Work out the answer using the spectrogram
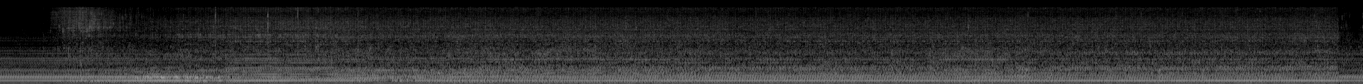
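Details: Six-month-old Breville Dual Boiler espresso machine with pressure still good: constant loud, low, coarse pump-like buzz at steady pitch with faint pulsing; cause unknown.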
